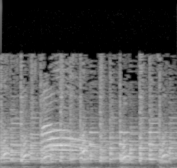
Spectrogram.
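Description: Sampled cat meows are pitched and strung into a bouncy novelty tune, a steady run of loud mews riding over a low musical backing with no one speaking.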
